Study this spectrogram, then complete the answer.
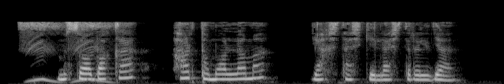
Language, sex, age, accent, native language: Uzbek, female, 18-24, Navoiy, Uzbek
